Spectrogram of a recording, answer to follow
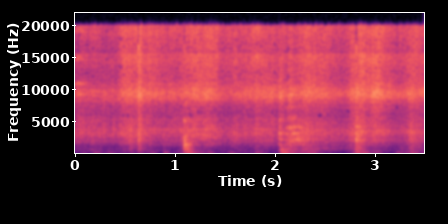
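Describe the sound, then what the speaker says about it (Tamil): Onions sautéing in a pan for a spicy chutney give a soft, continuous sizzle broken by several spatula scrapes and stirs at irregular intervals, close and with no one talking. "வெங்காயம் வதங்கணும்"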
